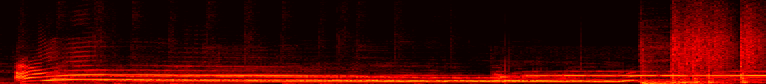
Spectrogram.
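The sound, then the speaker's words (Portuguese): Several voices let out a long, loud, sustained wolf-like howl together, rising at the start, holding steady, then breaking into a brief scrambled burst at the end. “Eu quero aquele mesmo uivo do começo do episódio, bem animado”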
